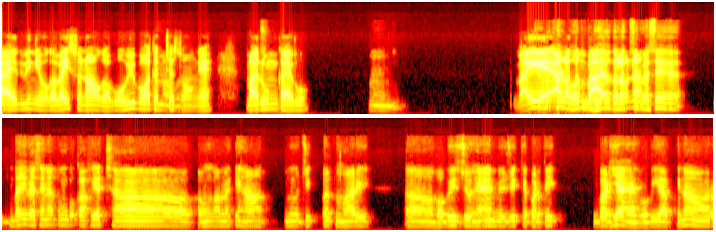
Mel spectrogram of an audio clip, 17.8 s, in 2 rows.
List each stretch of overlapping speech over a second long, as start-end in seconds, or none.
6.7-8.0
